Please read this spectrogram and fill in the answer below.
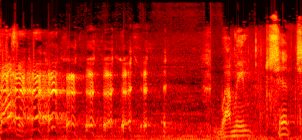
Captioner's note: laughing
